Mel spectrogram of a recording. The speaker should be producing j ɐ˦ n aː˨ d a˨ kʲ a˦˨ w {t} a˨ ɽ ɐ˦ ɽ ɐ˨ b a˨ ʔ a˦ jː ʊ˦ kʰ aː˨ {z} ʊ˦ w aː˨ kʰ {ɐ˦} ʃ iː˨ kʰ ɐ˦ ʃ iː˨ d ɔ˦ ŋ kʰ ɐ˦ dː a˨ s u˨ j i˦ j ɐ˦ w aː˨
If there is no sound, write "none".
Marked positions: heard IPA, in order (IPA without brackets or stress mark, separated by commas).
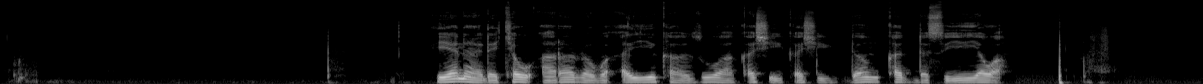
ʔ, z, ɐ˦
